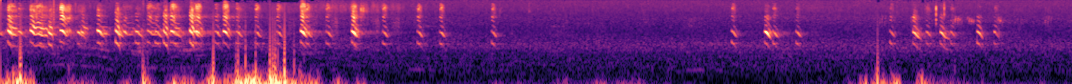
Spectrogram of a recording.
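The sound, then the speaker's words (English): About four birds squabble over a rooftop chimney pot, with many short, sharp calls and squawks in rapid bursts that fade midway and then return, over a low, steady rumble. “It's a bit of a dispute on the chimney as to which bird is allowed to stand on the chimney pot.”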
